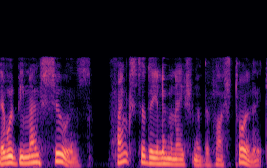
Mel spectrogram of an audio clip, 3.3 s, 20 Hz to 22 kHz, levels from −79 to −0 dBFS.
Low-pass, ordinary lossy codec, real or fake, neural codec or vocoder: 5.4 kHz; MP3, 48 kbps; fake; codec, 44.1 kHz, 3.4 kbps, Pupu-Codec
